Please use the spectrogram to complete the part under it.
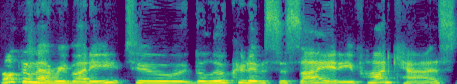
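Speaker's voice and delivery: loud, laughing, cracking up throughout. A podcast host opens the show, laughing while speaking. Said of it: "I am already cracking up".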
